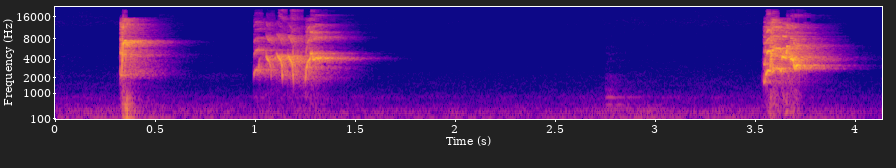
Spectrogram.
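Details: Pet lovebird chirping indoors: a sharp single chirp, a longer rough buzzy chirp, then another loud shrill chirp after a silent gap.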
